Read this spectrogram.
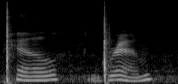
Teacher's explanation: you hear the break after the L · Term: break in the syllable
